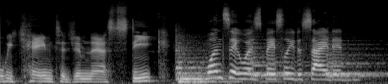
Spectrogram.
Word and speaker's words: Gymnastike: I think I wanted the French spelling, like IQUE.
